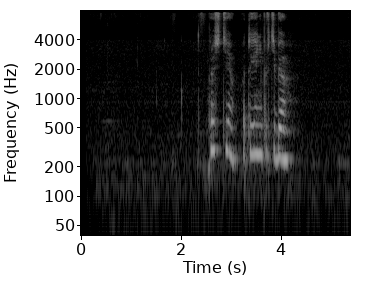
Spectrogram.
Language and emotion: Russian, sad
